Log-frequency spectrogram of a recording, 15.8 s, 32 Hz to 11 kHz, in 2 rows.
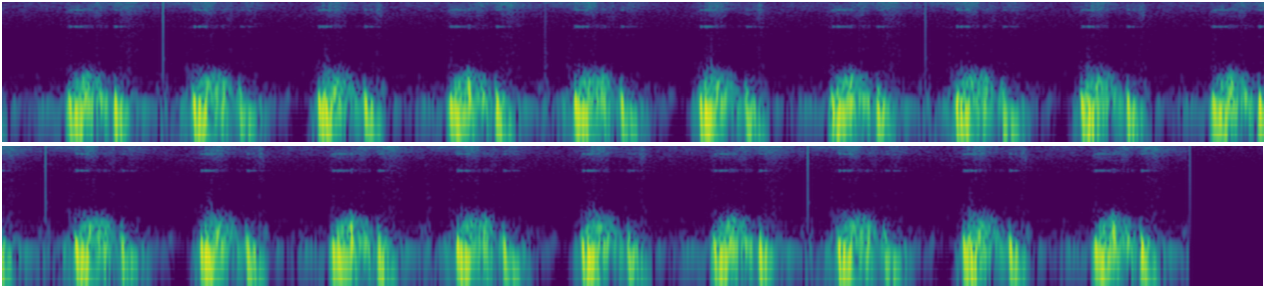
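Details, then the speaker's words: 20-year-old female with a small muscular VSD, recorded at the left lateral sternal border: regular heartbeat near 75/min with a short early systolic murmur starting at the first sound; early systolic murmur. "listen next to the sounds taken from a 20 year old female with a small muscular VSD the recording was taken at the left lateral sternal border"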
